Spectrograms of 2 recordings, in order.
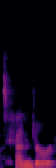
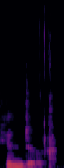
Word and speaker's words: Tinder: It's not Tinder, it's Tinder.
